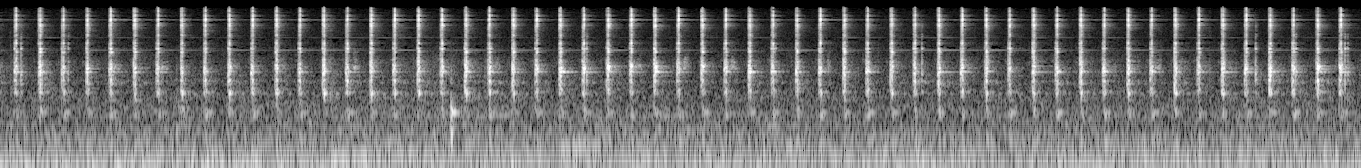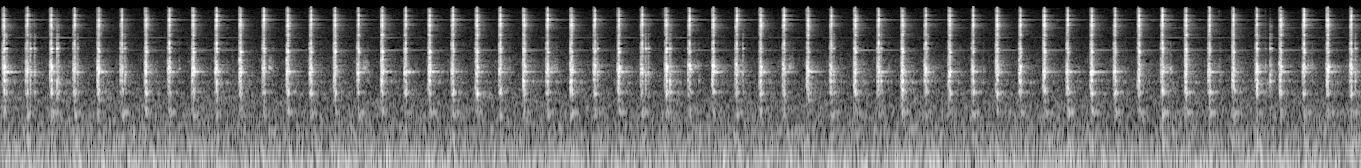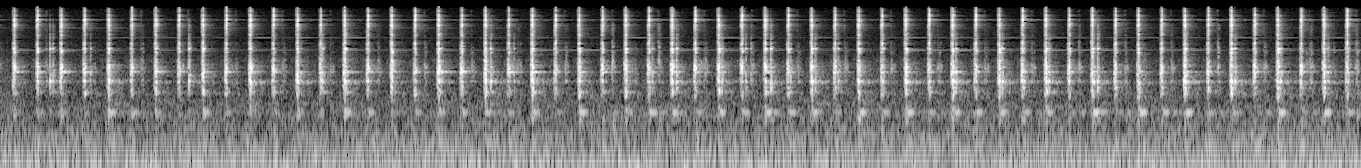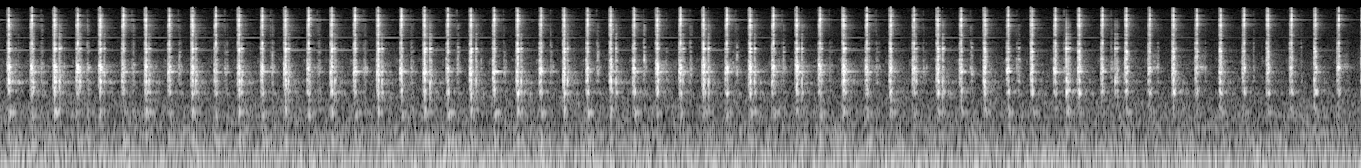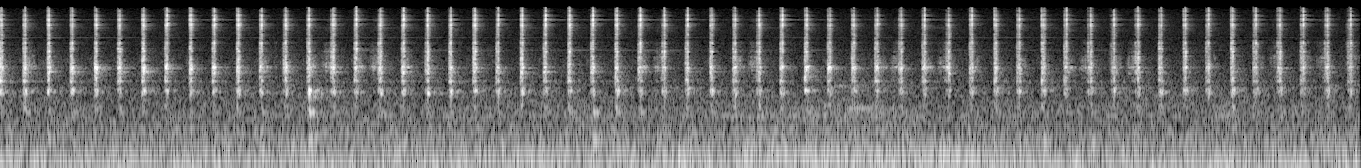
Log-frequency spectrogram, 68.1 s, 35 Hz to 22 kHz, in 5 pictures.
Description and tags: Kitchen Egg Timer
This recording is from a range of SFX I recorded for a piece of music I composed using only stuff that I found in my kitchen.
Recorded using a Roland R-26 portable recorder.
Cooking, Foley, Home, House, Household, Indoors, Kitchen, Percussion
